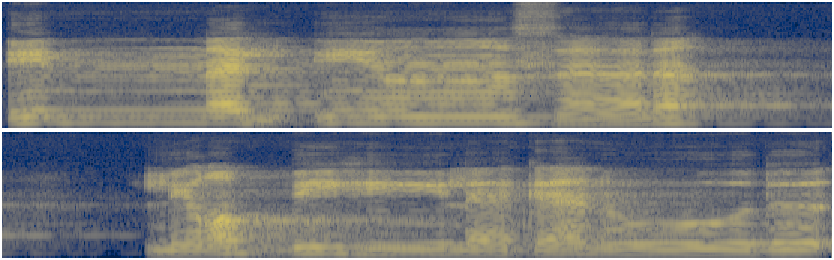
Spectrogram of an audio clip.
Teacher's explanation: لکنود میں ہم نے دال کے اوپر قلقلہ کرنا ہے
